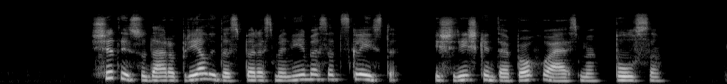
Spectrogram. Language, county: Lithuanian, Vilnius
